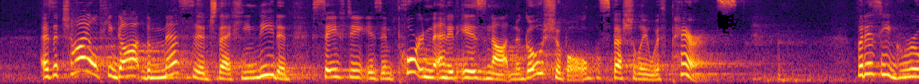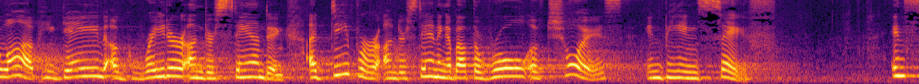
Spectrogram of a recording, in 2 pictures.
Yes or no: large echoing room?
yes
